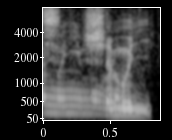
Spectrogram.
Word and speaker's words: Chamonix: pas Chamonix. – On le X, on le prononce pas.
